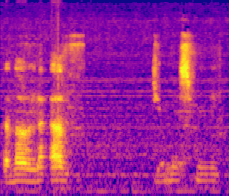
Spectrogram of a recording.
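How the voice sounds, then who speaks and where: Sinister gentleman killer, acted by a man: gravelly, possessive, softly threatening, for horror drama, slight background rumble. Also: monotone, moderate pace. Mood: quiet menace. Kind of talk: live horror script reading.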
